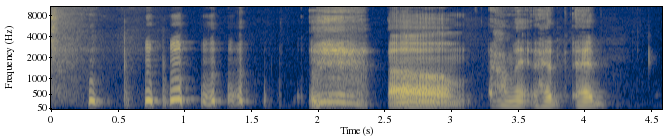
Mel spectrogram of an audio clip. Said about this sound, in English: I was, like, yawning, and for whatever reason, my Darcy voice just came out like that.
